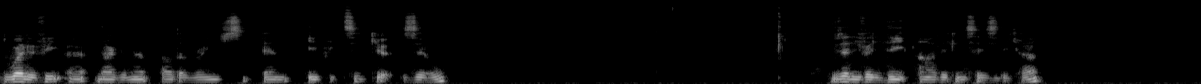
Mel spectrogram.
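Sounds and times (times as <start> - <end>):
computer mouse click: 6.5 - 6.9.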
